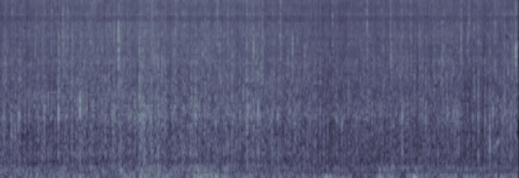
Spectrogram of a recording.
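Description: Steady rain falling, with many individual drops heard striking among a continuous hiss.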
